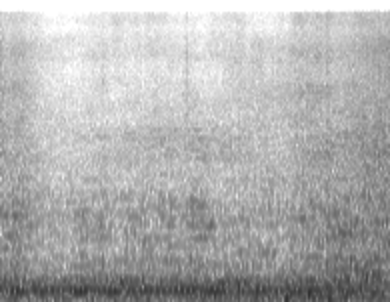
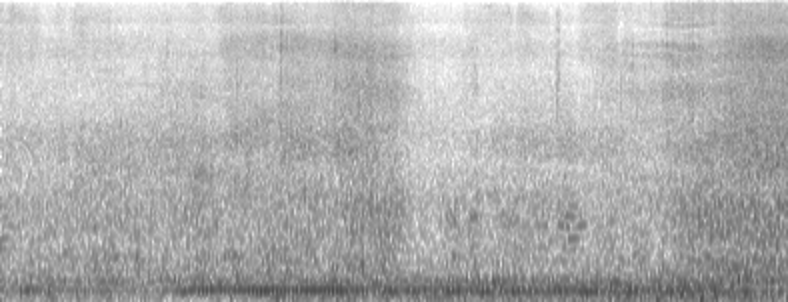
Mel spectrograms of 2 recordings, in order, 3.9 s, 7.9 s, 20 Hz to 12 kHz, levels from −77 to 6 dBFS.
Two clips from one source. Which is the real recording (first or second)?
second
